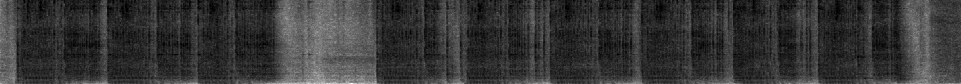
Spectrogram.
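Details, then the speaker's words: Long-stored two-stroke engine, fuel primed into carb by syringe: short ragged one-second bursts with pauses, catching and dying each time; fuel starvation from gummed carb, carb rebuild planned. "yeah she's got some mung in the carb i kind of expected that i'm sitting for so long"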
